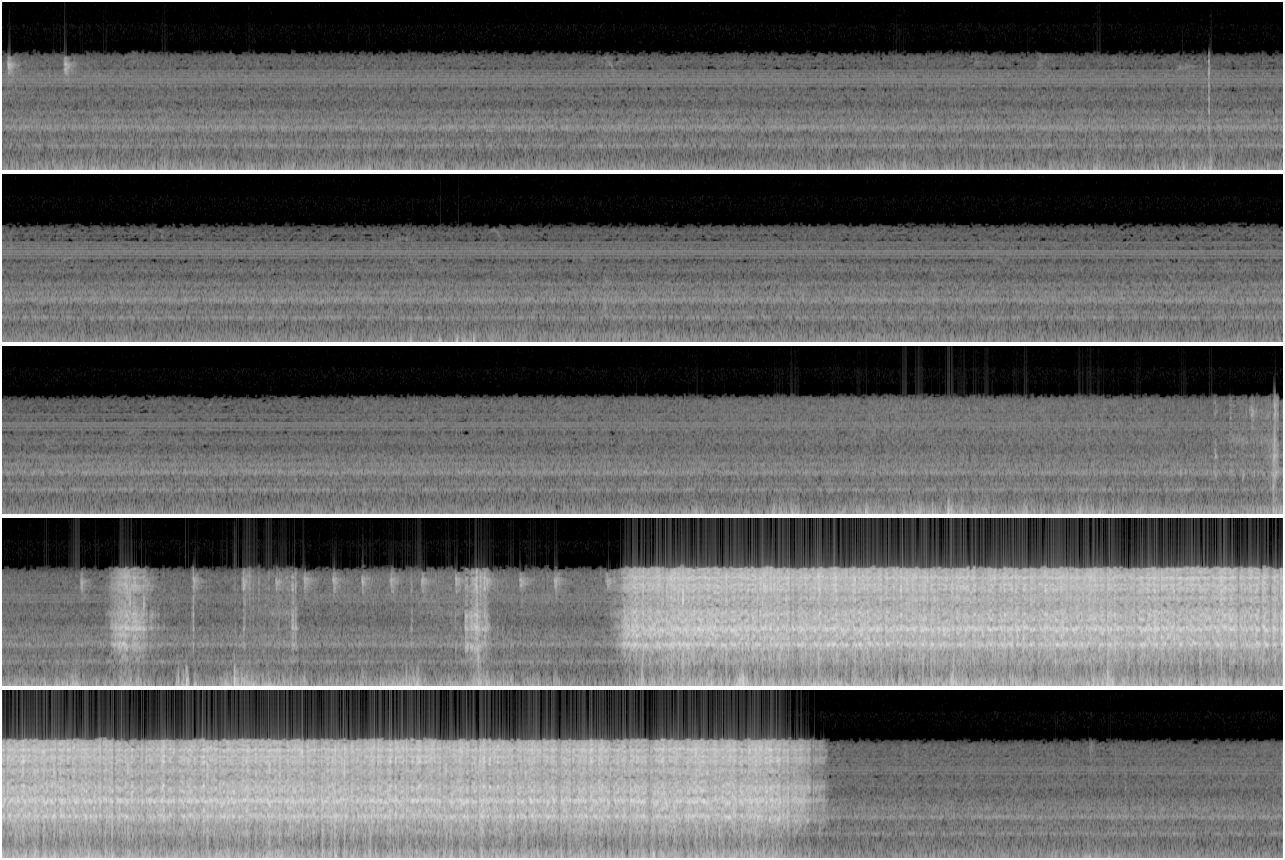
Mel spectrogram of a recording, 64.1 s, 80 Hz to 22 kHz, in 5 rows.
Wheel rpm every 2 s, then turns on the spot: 0, 0, 0, 0, 0, 0, 0, 0, 0, 0, 0, 0, 0, 0, 0, 0, 0, 0, 0, 0, 0, 0, 90, 160, 160, 160, 160, 160, 160, 90, 0, 0.
none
